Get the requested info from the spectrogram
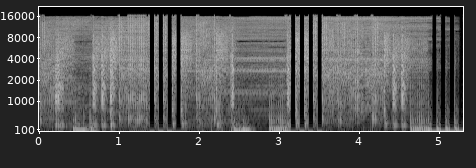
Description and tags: Glitch Drums 004
Drums, Glitch, Loop, Sample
